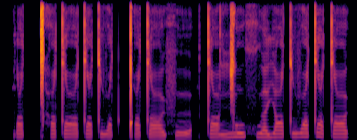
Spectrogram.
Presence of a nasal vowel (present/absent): absent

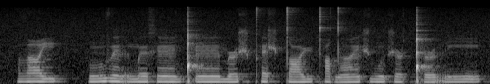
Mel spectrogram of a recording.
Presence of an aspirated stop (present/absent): present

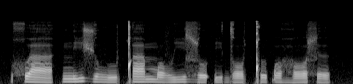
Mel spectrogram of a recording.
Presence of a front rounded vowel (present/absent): absent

